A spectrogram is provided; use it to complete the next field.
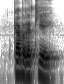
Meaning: cabaret performer
- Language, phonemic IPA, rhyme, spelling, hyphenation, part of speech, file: Dutch, /ˌkaː.baː.rɛˈtjeː/, -eː, cabaretier, ca‧ba‧re‧tier, noun, Nl-cabaretier.ogg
